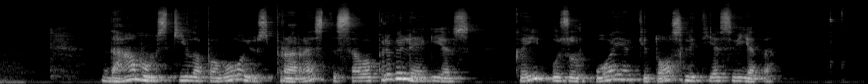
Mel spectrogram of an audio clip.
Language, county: Lithuanian, Telšiai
